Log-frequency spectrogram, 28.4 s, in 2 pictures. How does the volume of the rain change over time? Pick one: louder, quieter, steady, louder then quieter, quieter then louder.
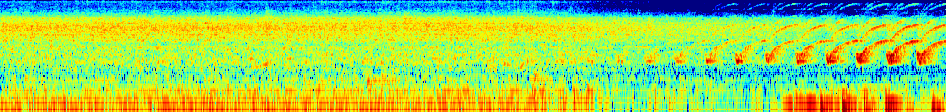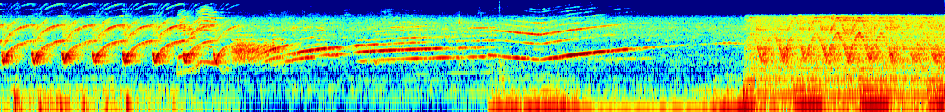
quieter.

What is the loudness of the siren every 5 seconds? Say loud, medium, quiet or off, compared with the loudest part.
quiet, quiet, loud, loud, loud, loud.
